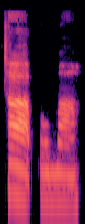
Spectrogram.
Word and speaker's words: Tapoma: So Franny Tonkame is the one that had Tapoma, and that's how they pronounced it, Tapoma. And that's how I was told to pronounce it.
